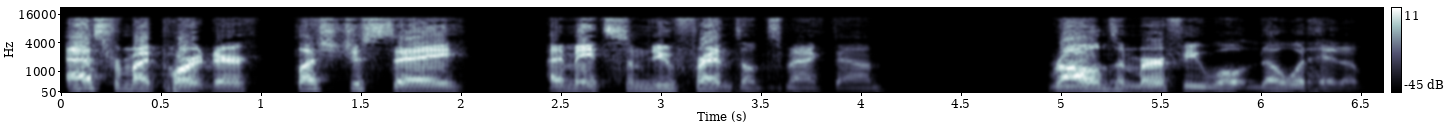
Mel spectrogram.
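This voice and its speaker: A man voicing a sore but defiant male wrestler, speaking slow and determined. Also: a little high, pushed and bright, no echo.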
